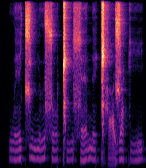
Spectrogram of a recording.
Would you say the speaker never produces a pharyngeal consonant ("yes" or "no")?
yes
